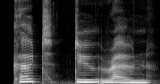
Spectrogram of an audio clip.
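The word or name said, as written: Côtes du Rhône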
